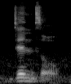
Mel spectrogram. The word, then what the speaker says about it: Denzel: fly away or the unit or working with Denzel Washington there's a video floating around where he said his name is actually pronounced Denzel but that's another story but that is another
